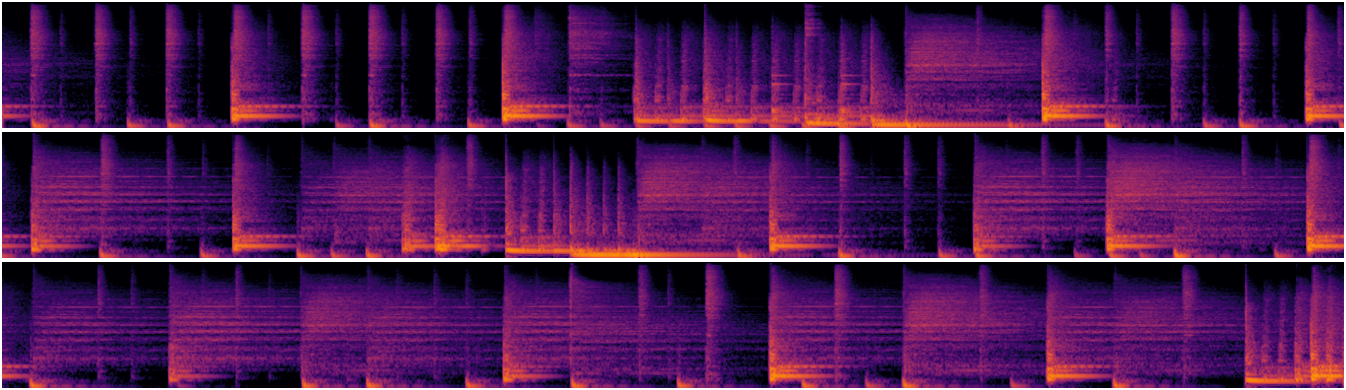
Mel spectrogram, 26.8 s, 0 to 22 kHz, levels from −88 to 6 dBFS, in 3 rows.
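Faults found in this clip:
No faults found in this music clip.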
